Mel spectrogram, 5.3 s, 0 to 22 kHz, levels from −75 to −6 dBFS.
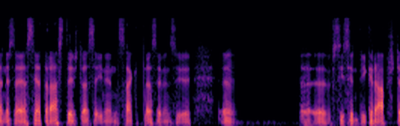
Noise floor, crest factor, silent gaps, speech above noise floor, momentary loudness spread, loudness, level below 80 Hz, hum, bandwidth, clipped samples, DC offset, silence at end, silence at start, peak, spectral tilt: -69 dBFS; 22 dB; none; 36 dB; 9 LU; -34 LUFS; -56 dBFS; none; 13 kHz; under 0.1%; under 0.1%; 0 s; 0 s; -12 dBFS; -5.5 dB/octave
